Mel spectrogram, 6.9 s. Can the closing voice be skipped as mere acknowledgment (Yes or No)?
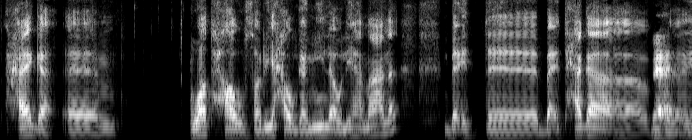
Yes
